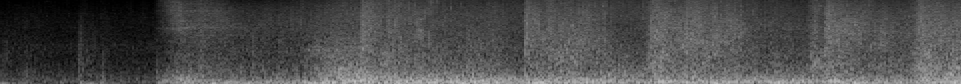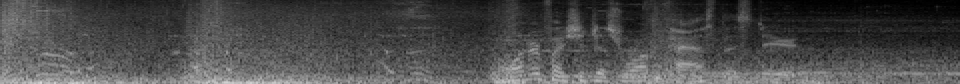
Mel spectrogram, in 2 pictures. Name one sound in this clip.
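Heavy blows and magical blasts crash loudly in a game battle.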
